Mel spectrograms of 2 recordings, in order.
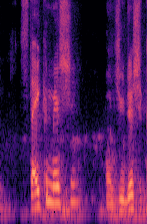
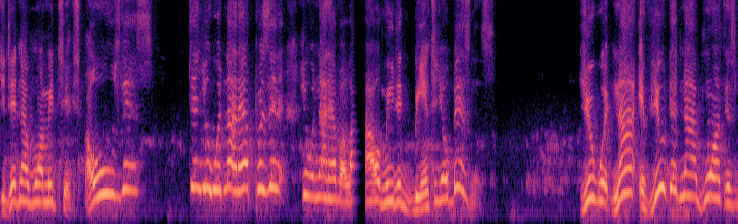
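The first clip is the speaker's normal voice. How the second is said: indignant rant; 6 semitones higher than usual. Real, not acted. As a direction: pitch climbing higher, pressing each accusation hard. Accusing officials of corruption.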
